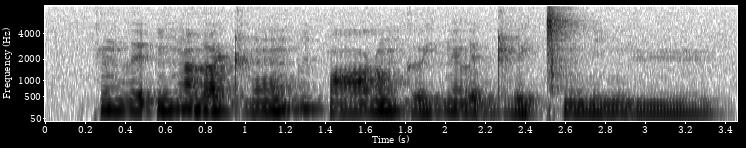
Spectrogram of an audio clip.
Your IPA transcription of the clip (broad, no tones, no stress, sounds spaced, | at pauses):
k ẽ m ð e ʔ ĩ ŋ ɑ̃ ð ɑ j ɖʱ õː p i p ɑ̃ː ɽ õː k ø j n ẽ l e b ɖʱ e j ǀʰ ĩ n i ŋ yː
